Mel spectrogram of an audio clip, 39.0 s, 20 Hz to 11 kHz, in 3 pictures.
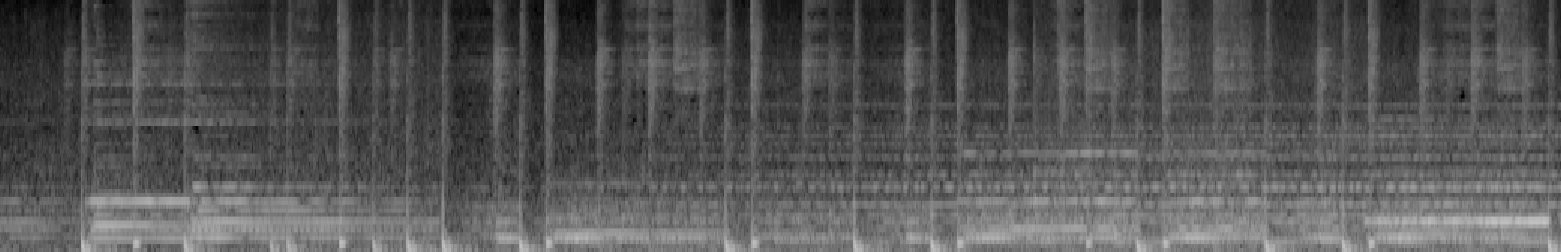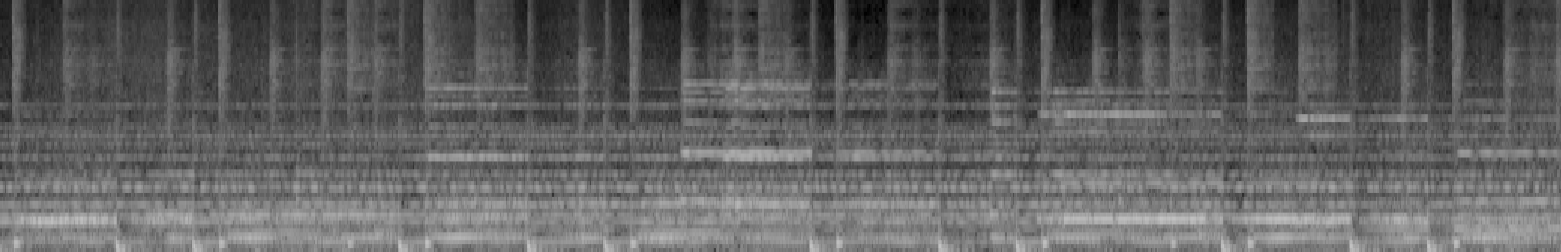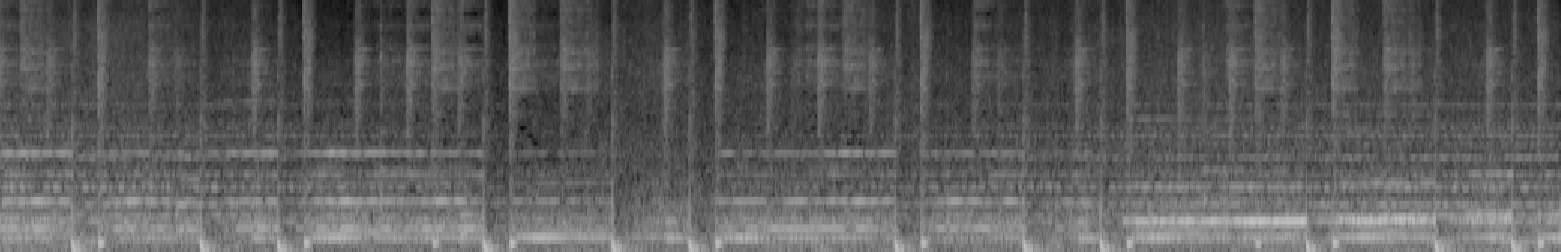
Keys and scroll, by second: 5.3 ], 8.7 ctrl+z, 11.2 scroll down 1, 11.6 scroll up 1, 13.2 scroll up 1, 13.9 [, 14.7 ctrl+z, 16.8 [, 17.1 ctrl+z, 17.5-18.0 scroll down 2, 18.1 scroll up 1, 19.5 ctrl+z, 20.8 scroll down 1, 21.2-21.5 scroll up 1, 22.6 ctrl+z, 25.7 ctrl+z, 27.7 [, 28.1 ], 28.4 ctrl+z, 29.0 ctrl+z, 29.5 ctrl+z, 30.4 ctrl+z, 31.0 ctrl+z, 31.3 ctrl+z, 31.9 ctrl+z, 35.8 [, 38.1 ].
